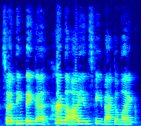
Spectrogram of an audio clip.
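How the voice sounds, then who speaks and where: Congested, chatty woman with a higher voice. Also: fairly even intonation, normal speed, a bit bright. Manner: chatty, heavy use of "like", gossipy retelling. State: congested from a cold. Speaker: podcast host. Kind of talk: casual pop culture recap.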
